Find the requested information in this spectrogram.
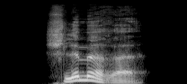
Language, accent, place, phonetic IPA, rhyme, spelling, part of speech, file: German, Germany, Berlin, [ˈʃlɪməʁə], -ɪməʁə, schlimmere, adjective / verb, De-schlimmere.ogg
- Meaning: inflection of schlimm: 1. strong/mixed nominative/accusative feminine singular comparative degree 2. strong nominative/accusative plural comparative degree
